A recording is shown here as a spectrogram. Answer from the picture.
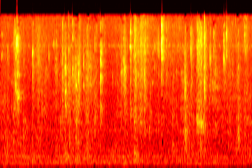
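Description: Close-miked chewing of grilled cheese sandwiches: a run of short, irregular crisp crunches and wet mouth clicks.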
